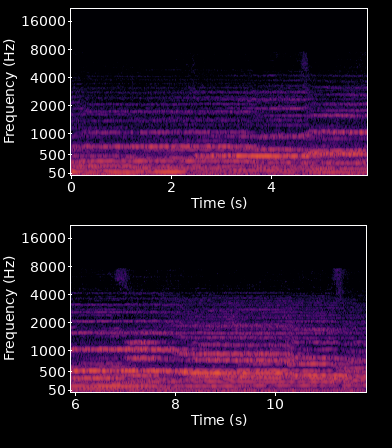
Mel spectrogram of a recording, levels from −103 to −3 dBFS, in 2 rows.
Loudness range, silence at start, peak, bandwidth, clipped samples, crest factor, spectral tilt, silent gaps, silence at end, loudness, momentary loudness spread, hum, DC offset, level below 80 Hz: 2 LU; 0 s; -36 dBFS; 7.6 kHz; under 0.1%; 12 dB; -7 dB/octave; none; 0 s; -50 LUFS; 6 LU; none; under 0.1%; -62 dBFS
